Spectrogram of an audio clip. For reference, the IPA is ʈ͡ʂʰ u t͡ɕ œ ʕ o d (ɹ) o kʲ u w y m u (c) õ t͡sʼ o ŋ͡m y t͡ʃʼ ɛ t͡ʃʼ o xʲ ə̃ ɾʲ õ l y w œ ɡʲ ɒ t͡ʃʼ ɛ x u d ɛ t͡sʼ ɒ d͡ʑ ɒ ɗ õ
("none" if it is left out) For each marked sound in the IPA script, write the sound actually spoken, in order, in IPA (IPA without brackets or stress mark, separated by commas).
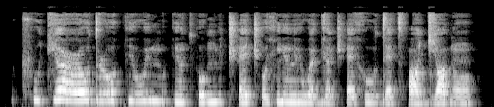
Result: ɹ, kʲ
